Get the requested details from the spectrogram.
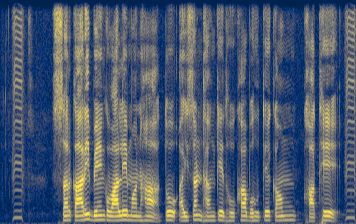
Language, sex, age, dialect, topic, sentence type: Chhattisgarhi, male, 18-24, Eastern, banking, statement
